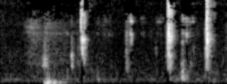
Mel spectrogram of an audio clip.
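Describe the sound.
Chewing of a coconut mooncake: several crunchy, moist bites and mouth clicks, with a heavier bite near the start and lighter crunches after it. There is no speech.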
